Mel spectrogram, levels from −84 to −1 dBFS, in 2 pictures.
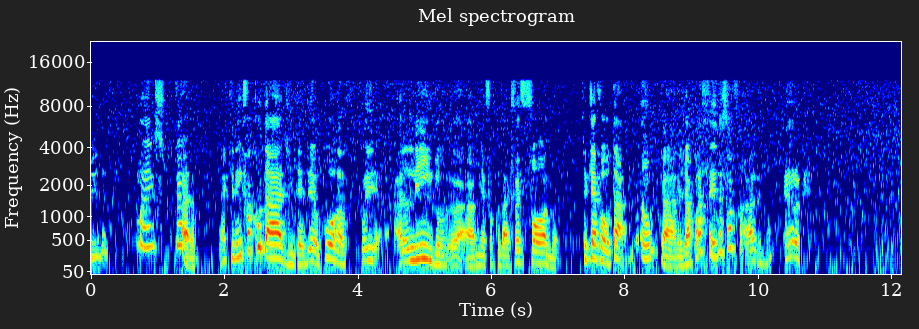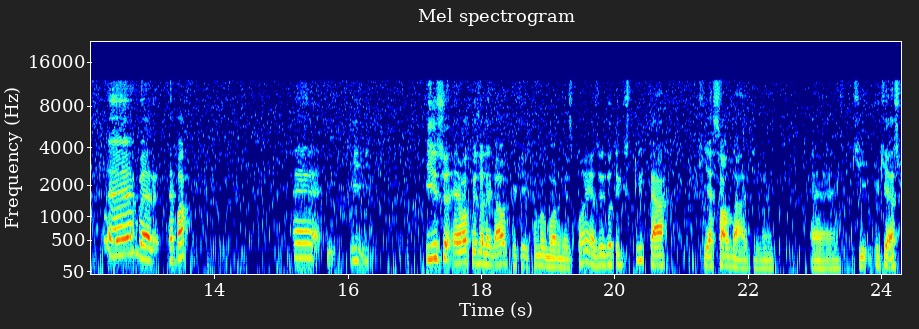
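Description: Throughout the clip, the speech shows overdone noise removal. A noise reduction process was pushed too hard on a noisy recording. It drives individual frequency bands down, or off entirely, whenever they sit close to its noise estimate. Quieter parts of the voice fall below that line and vanish with the noise. The background collapses to near silence, dotted with twinkling specks.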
